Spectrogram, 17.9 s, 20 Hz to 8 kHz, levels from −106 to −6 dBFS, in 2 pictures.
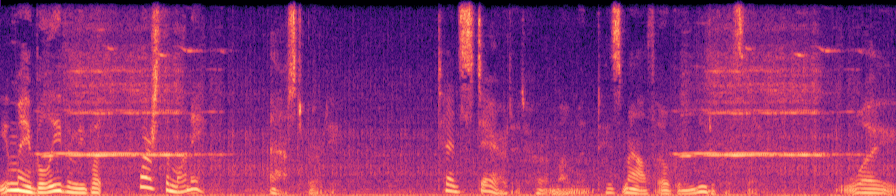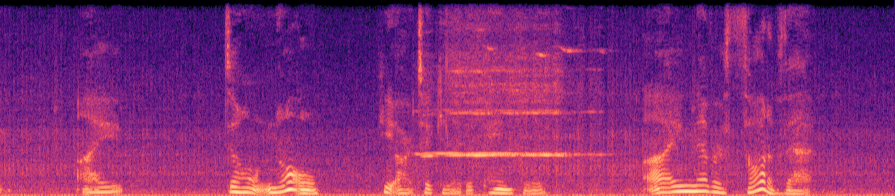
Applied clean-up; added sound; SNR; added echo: none; Squeak / Idling; 9 dB; none.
